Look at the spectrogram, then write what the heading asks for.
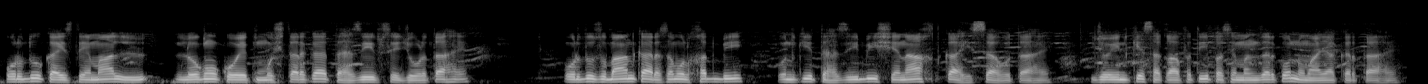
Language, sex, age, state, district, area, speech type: Urdu, male, 18-30, Uttar Pradesh, Azamgarh, rural, spontaneous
